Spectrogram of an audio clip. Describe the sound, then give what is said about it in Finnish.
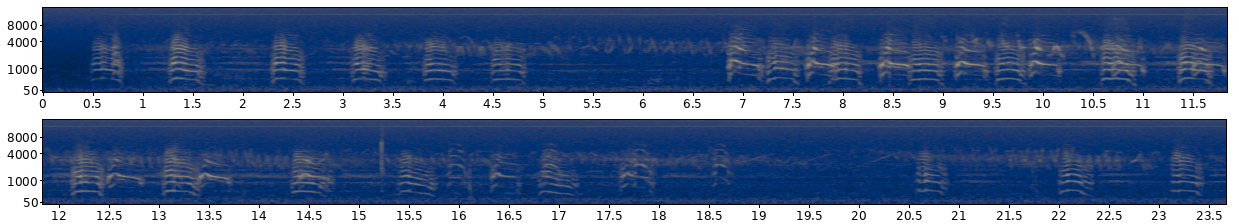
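Herring gull calls: a long series of loud, harmonic, yelping cries repeated in rhythmic bursts, with short pauses between runs, heard alone. “Harmaa lokki.”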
